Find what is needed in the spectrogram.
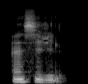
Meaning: uncivil
- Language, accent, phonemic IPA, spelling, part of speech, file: French, France, /ɛ̃.si.vil/, incivil, adjective, LL-Q150 (fra)-incivil.wav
